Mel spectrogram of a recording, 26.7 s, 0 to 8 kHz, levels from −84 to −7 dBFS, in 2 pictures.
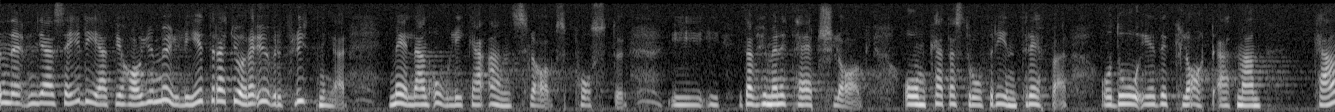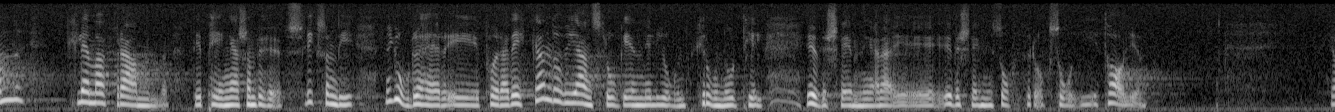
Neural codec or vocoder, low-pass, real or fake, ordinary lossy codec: none; 7.2 kHz; real; none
